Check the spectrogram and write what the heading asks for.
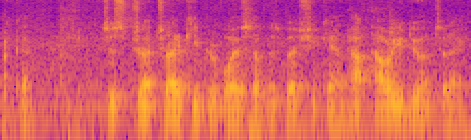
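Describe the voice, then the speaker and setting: A man's voice: very deep voice, fairly even intonation, moderate pace. A man serving as the plaintiff's attorney, questioning a witness in a courtroom with patient, plain questions and small restarts. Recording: echoey courtroom audio with background noise.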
